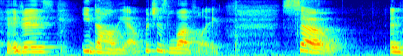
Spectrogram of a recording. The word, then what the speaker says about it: Idalia: I had to look it up because I'm from the deep south, and in Georgia, we have a city called Vidalia. So in my head, I was calling it Idalia. It is Idalia, which is lovely.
